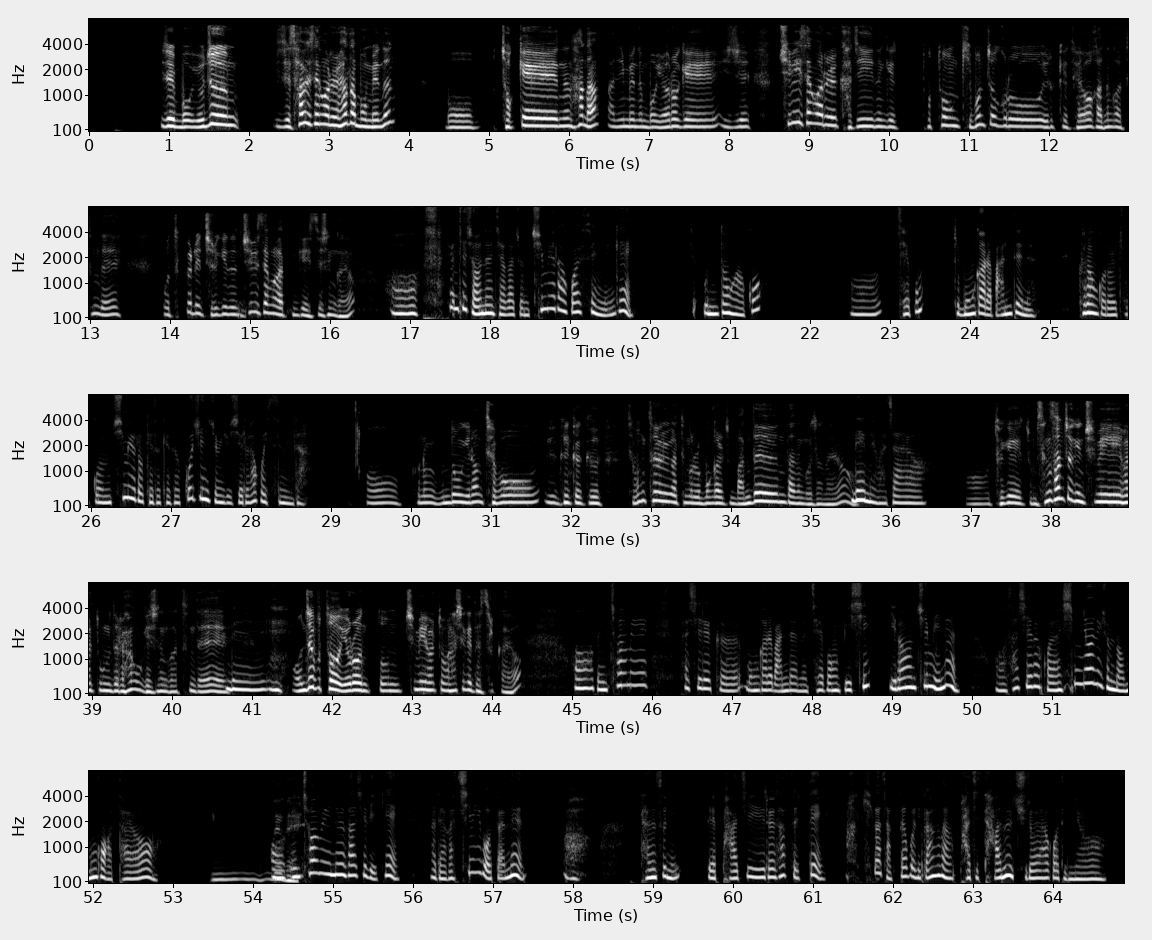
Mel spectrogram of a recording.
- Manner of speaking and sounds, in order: tapping; teeth sucking; lip smack; laugh
- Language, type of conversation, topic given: Korean, podcast, 취미를 꾸준히 이어갈 수 있는 비결은 무엇인가요?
